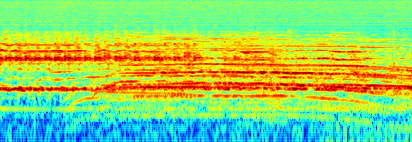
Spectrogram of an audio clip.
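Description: Peking opera singing: a long drawn-out note of a daoban (倒板) line, held and slowly bending in pitch over jinghu fiddle accompaniment.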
